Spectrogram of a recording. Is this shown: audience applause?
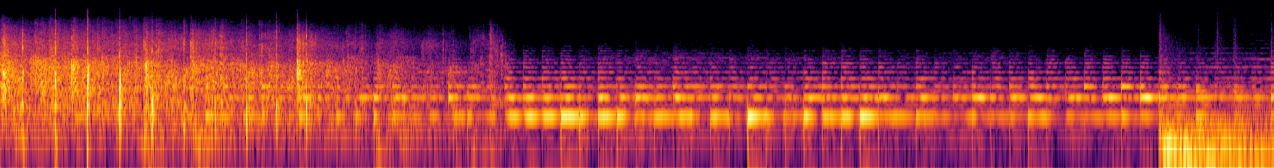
yes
